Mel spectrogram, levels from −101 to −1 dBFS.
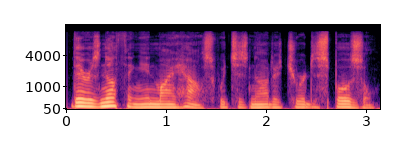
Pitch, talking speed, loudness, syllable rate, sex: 125 Hz, 230 wpm, -19 LUFS, 5.6 syllables/s, male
